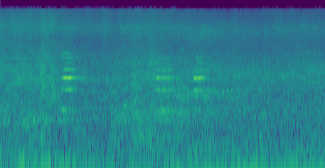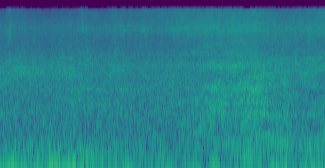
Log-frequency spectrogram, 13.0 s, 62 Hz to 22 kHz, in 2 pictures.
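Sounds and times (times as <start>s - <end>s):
street traffic rumbling: 0.0s - 13.0s
vehicle horn tooting: 1.2s - 1.8s, 3.1s - 4.2s.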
